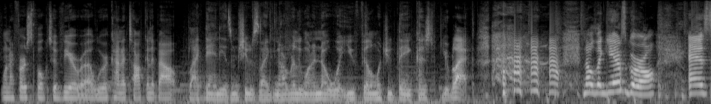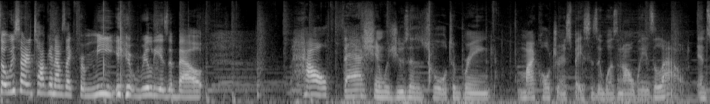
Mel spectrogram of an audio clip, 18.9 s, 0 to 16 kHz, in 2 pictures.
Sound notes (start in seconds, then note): 6.5 interviewer laughing; 6.5 laughing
